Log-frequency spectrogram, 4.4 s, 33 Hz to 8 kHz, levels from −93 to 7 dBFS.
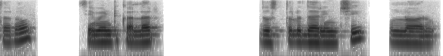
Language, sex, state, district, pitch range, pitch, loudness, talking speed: Telugu, male, Telangana, Mahabubabad, 130-135 Hz, 135 Hz, -17 LUFS, 65 wpm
